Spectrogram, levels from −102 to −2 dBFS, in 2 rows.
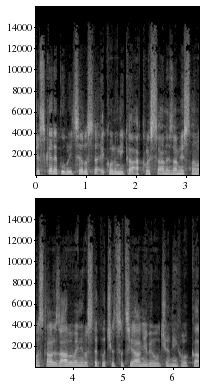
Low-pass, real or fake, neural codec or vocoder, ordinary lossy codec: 14.4 kHz; fake; codec, 32 kHz, 1.9 kbps, SNAC; MP3, 64 kbps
